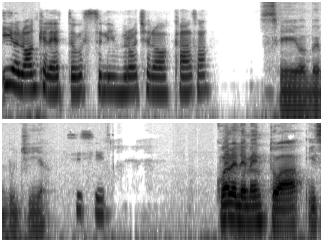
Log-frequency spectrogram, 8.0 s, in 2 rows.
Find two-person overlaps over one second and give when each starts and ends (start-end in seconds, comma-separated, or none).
none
